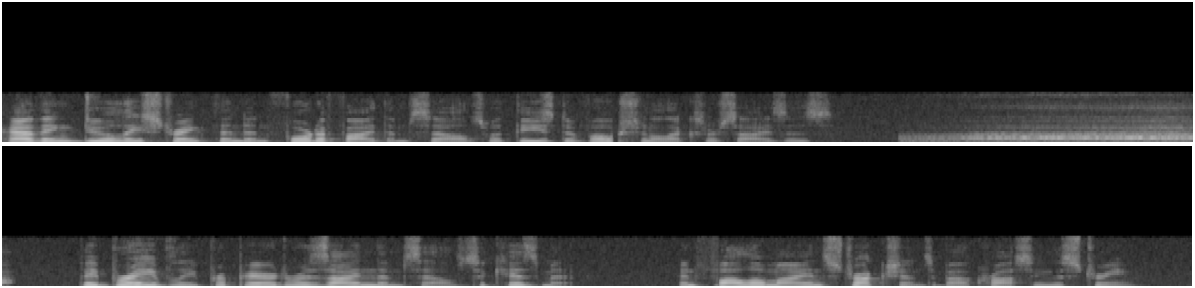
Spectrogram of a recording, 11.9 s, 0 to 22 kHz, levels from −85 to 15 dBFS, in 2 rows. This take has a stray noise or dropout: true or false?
true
